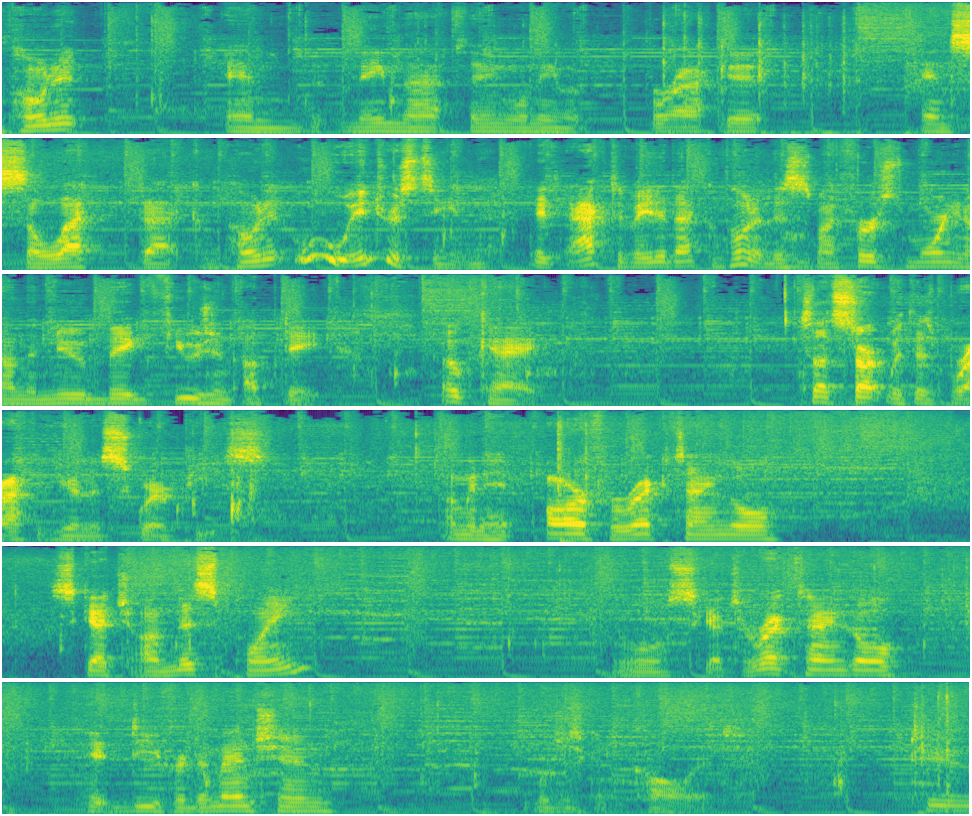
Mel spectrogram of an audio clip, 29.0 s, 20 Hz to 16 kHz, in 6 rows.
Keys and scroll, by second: 2.8-4.6 typing, 15.2 alt+Tab, 17.3 r, 23.8 d, 28.4 Return.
